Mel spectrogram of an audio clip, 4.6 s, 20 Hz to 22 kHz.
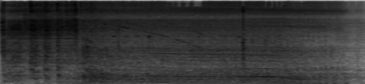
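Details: Hyundai 25L machine with a hard-start complaint, after its starter circuit was repaired, started in neutral: quick, clean crank that catches at once and settles into a steady idle; a healthy start.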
